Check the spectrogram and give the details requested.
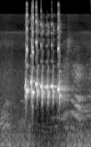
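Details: Sooty-headed bulbul lure call, loud and insistent, meant to draw answering birds: one fast burst of about seven bright chirps lasting under a second.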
